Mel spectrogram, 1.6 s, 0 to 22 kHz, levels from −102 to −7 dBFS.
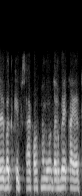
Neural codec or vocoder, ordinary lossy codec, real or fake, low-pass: codec, 24 kHz, 6 kbps, HILCodec; Opus, 24 kbps; fake; 7.2 kHz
